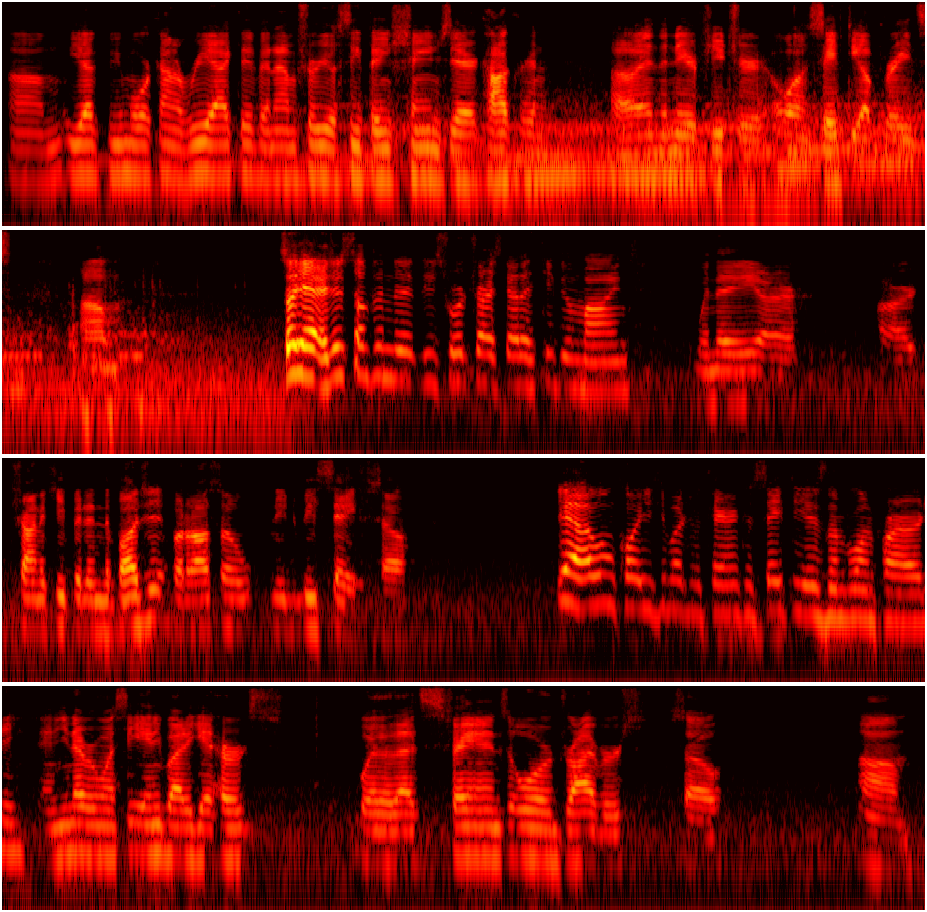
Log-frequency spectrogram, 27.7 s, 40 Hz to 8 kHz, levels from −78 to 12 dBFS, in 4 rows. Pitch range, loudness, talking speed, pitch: 125-175 Hz, -30 LUFS, 200 wpm, 140 Hz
